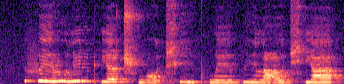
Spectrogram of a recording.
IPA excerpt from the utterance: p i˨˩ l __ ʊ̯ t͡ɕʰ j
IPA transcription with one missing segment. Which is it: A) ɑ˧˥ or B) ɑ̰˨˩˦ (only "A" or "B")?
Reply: A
